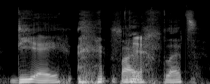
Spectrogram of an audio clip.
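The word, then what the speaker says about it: Da 5 Bloods: D.A. Five Bloods. We need to pronounce it that way.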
